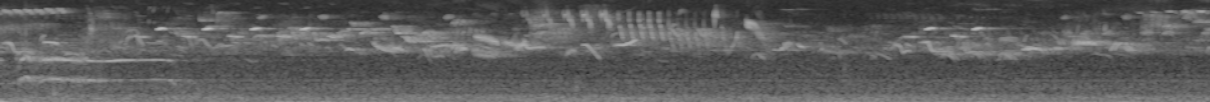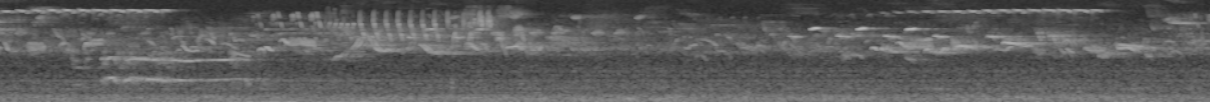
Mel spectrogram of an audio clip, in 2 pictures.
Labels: Is this in nature?
yes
